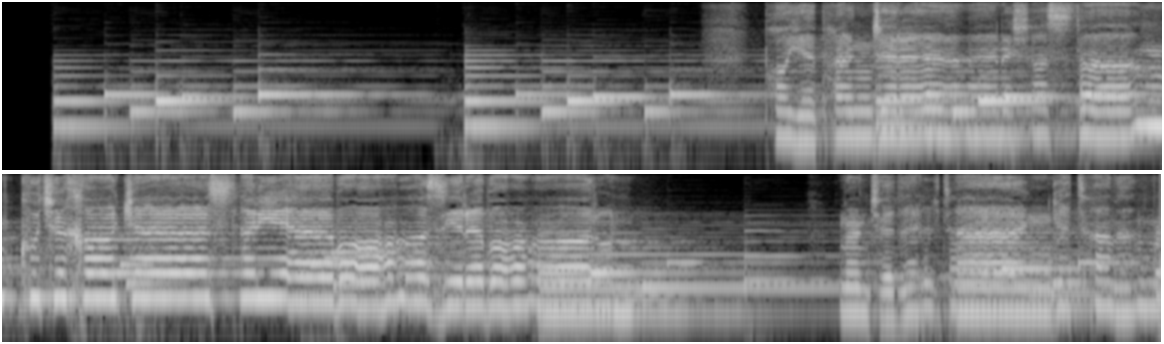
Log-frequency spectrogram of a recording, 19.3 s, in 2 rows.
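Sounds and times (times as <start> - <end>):
piano: 0.4 - 19.3.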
